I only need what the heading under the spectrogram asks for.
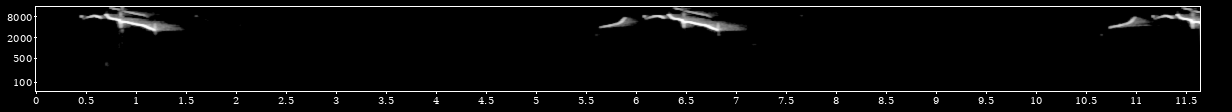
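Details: Great pampa finch in nature repeating its high whistled phrase roughly every five to six seconds, each an upward note then a quick sharply falling whistle, three times; silent gaps between.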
